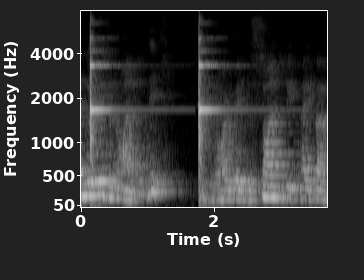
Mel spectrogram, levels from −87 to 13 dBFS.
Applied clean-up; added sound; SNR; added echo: none; Piano; 1 dB; reverberation time 0.8 s.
